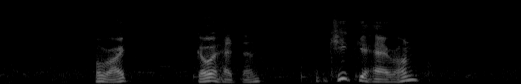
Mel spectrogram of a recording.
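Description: A man answers calmly.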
